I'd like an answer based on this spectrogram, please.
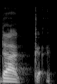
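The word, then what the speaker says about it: duck: First শব্দ যদি আমরা দেখি, ডি ইউ সি কে, এটার উচ্চারণটা ডাক কিভাবে হচ্ছে সেটা বলছি। ডিতে ড আমরা জানি, আর ইউ এর সাউন্ড আ, তো ড আ ডা।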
